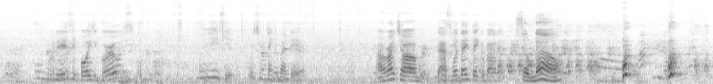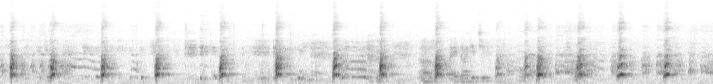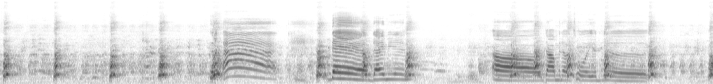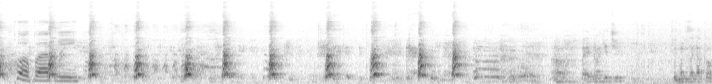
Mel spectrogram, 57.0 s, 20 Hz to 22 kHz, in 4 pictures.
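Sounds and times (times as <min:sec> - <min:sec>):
dog barking: 0:09.9 - 0:16.7, 0:17.3 - 0:17.8, 0:18.6 - 0:19.1, 0:19.7 - 0:20.2, 0:20.9 - 0:22.3, 0:22.9 - 0:23.4, 0:24.1 - 0:33.1, 0:34.7 - 0:37.0, 0:37.9 - 0:48.6, 0:49.2 - 0:52.2
dog drawn-out cry: 0:10.1 - 0:16.6, 0:20.9 - 0:22.2, 0:24.2 - 0:33.2, 0:34.8 - 0:37.1, 0:38.0 - 0:43.1, 0:43.8 - 0:48.5, 0:49.2 - 0:49.6, 0:50.2 - 0:52.3.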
